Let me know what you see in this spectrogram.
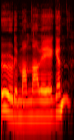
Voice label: "ølmannavægæn", hemsedalsmaalet tale

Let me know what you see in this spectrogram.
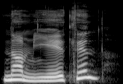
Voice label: "namnjeten", Hemsedal

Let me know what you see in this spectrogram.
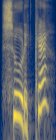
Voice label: "sulkæ", hemsedalsmaalet

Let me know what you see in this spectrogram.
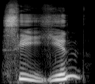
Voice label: "sijin", hemsedalsmaalet

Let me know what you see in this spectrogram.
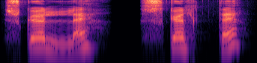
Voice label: "skøllæ", hemsedalsmaalet

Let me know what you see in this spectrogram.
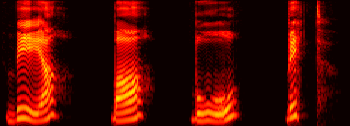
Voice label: "bea, ba, boo, bett", hemsedals maalet tale

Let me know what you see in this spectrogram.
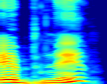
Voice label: "æbbne", hemsedalsmaalet tale

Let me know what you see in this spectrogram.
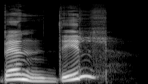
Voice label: "bændil", hemsedalsmaalet tale

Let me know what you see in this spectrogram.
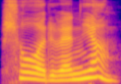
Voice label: "saarvænja", hemsedalsmaalet

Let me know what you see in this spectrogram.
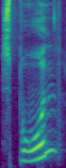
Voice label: "spon", hemsedalsmaalet

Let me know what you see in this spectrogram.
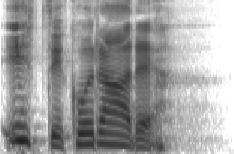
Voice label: "ettekorare", hemsedalsmaalet

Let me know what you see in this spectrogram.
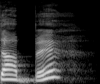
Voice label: "dabbæ", hemsedalsmaalet tale

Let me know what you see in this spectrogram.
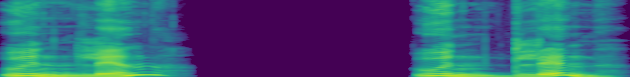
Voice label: "unnlen", hemsedalsmaalet tale

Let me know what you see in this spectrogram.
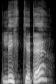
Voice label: "likkræ", hemsedalsmaalet tale

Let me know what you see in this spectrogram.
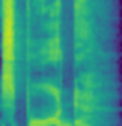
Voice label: "spold", hemsedalsmaalet

